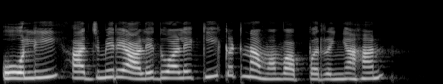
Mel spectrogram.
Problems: none marked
